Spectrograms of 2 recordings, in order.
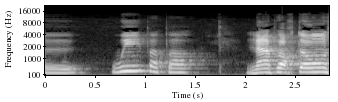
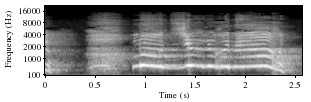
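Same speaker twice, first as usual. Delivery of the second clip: very high-pitched, loud mouse wail; frightened cry; 4 dB louder, slower than usual. A narrator's reading. Mouse spotting the fox, crying out in terror. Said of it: "crie Josette".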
